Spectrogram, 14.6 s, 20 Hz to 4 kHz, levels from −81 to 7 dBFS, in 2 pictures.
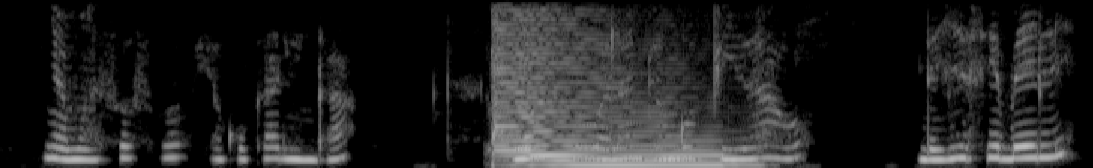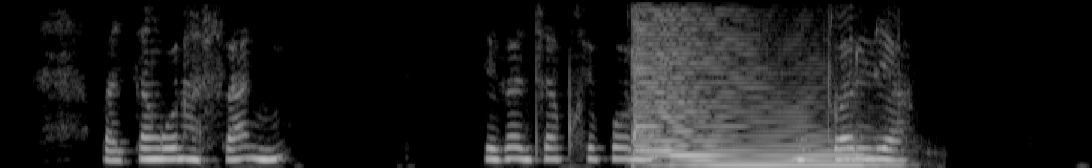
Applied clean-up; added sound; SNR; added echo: none; Electric guitar / Bass guitar; -4 dB; none.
